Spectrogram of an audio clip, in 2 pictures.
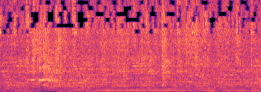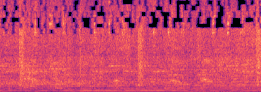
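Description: Car engine held at steady high revs while its tyres skid and spin through a smoky donut on pavement.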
